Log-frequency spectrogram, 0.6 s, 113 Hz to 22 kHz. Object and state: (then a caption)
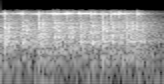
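Clad (non-silver) quarter. A 2013 copper-nickel clad (non-silver) quarter is dropped on a table, giving a short, bright metallic ring with a high pitch that fades away within about half a second. Its tone is lower than that of a 1962 silver quarter, which identifies it as clad rather than silver.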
